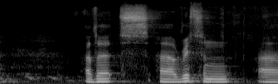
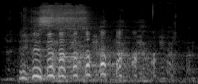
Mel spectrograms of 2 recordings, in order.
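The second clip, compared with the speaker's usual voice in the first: burst of laughter; 6 dB louder than usual. Real, not acted. Audience laughs at pun.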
